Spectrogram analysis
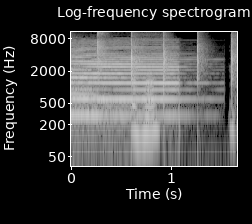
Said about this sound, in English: Yeah. Where's that applause button?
